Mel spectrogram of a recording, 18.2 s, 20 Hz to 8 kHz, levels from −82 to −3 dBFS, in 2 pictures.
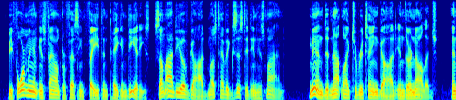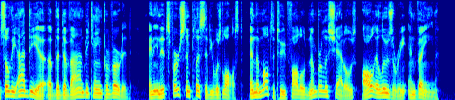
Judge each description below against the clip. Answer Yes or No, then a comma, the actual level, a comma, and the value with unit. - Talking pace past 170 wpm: Yes, average, 180 wpm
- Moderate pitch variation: No, wide, 6.5 semitones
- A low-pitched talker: Yes, very low, 95 Hz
